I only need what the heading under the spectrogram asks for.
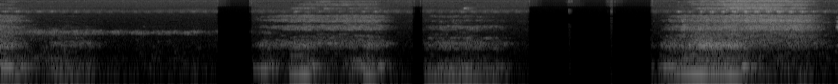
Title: Sleeping Girl Loudly Snore, Bruxism, Delirious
